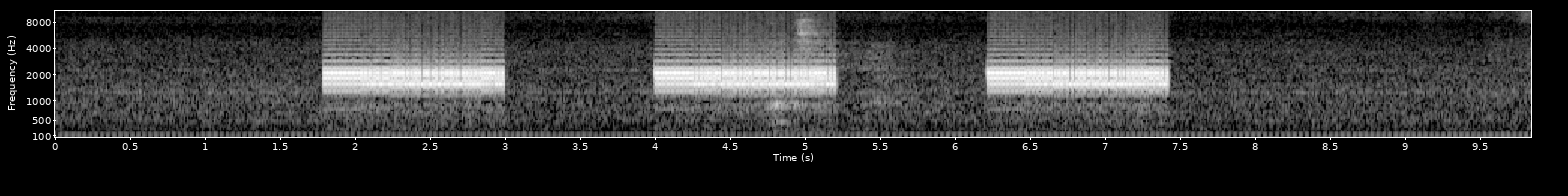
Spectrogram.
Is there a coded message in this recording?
Yes: Emergency Alert System (SAME) tones (header bursts) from 1.8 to 7.4 s, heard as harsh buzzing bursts, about 520.83 baud, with the noise inside a lift.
